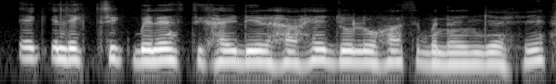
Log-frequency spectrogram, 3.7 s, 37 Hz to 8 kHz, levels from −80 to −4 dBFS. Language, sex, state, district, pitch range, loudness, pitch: Hindi, male, Arunachal Pradesh, Longding, 150-170 Hz, -15 LUFS, 155 Hz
